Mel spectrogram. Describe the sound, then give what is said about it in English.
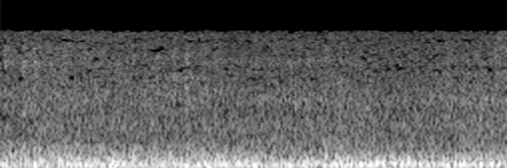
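A diesel freight train hauled by two diesel locomotives and carrying empty garbage containers rumbles steadily past at close range, heavy low-frequency roar with faint clickety-clack of wheels on rail joints, loud and continuous with no voices. “Only two diesels hauling this thing, so it can't be that big.”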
